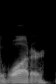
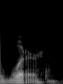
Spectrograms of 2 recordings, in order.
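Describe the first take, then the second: First: Water is said with a standard American pronunciation. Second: Water is said like 'wooder', Philadelphia-area style. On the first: "They don't say water" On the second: "they say water. W O O D E R"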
